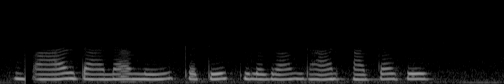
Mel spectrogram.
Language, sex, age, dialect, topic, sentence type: Chhattisgarhi, female, 18-24, Western/Budati/Khatahi, agriculture, question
